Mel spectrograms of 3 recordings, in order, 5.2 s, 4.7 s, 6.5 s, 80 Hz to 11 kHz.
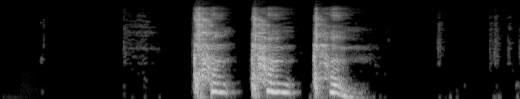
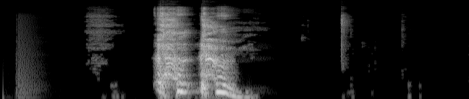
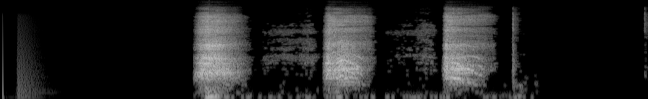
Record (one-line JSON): {"three_cough_length": "5.2 s", "three_cough_amplitude": 32133, "three_cough_signal_mean_std_ratio": 0.38, "cough_length": "4.7 s", "cough_amplitude": 32281, "cough_signal_mean_std_ratio": 0.32, "exhalation_length": "6.5 s", "exhalation_amplitude": 32767, "exhalation_signal_mean_std_ratio": 0.35, "survey_phase": "alpha (2021-03-01 to 2021-08-12)", "age": "65+", "gender": "Male", "wearing_mask": "No", "symptom_none": true, "smoker_status": "Never smoked", "respiratory_condition_asthma": false, "respiratory_condition_other": false, "recruitment_source": "REACT", "submission_delay": "1 day", "covid_test_result": "Negative", "covid_test_method": "RT-qPCR"}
